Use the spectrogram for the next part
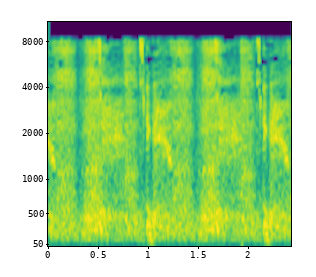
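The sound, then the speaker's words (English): Loud alternate nostril breathing, with rapid inhales through one nostril and exhales through the other following one another in a steady, breathy rhythm, with no talking. “Alternate nostril breathing.”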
